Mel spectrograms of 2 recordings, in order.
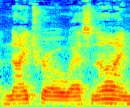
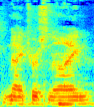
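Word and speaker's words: NitrOS-9: we're right I guess I've always pronounced it nitro os9 because it's derivative of OS 9 and when it's written it's written with capital OS so but you know you could say nitrous 9 from this well I've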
